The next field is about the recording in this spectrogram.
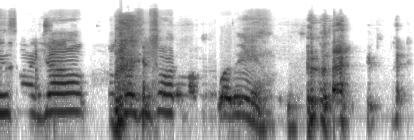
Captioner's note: chuckles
